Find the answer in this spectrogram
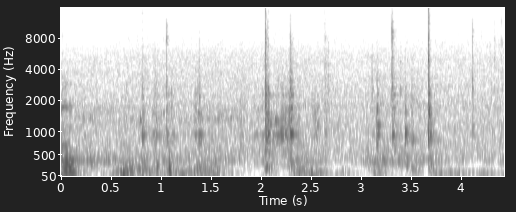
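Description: Flathead screwdriver prying at the brake caliper's hardware, giving a scatter of short metallic clicks and scrapes, about seven in all.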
